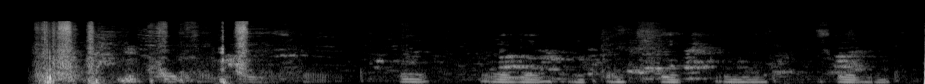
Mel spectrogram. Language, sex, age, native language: Icelandic, male, 14, Icelandic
